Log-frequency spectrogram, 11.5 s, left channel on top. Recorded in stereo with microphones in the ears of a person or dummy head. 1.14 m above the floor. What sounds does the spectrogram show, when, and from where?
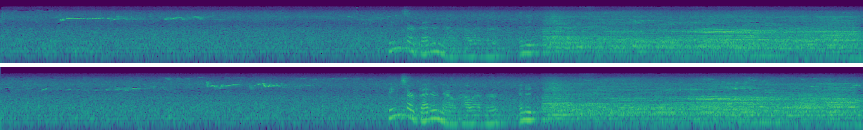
5.2 s a woman speaking: 45° right (ahead or behind), 0.8 m
7.2 s a zipper: 15° right (ahead or behind), 7.5 m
